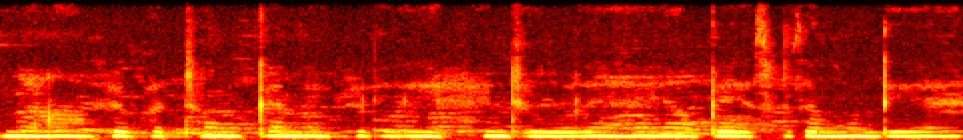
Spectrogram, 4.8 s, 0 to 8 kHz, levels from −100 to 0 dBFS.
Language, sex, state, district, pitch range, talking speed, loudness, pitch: Hindi, female, Maharashtra, Mumbai Suburban, 235-245 Hz, 125 wpm, -13 LUFS, 240 Hz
